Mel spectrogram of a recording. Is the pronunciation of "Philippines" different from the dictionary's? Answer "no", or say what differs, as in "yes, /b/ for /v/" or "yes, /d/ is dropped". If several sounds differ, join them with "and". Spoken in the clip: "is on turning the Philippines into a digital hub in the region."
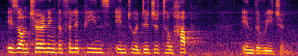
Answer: no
